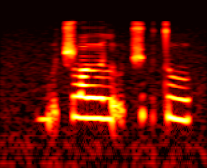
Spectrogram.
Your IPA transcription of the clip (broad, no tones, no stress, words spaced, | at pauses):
bṵt͡ʃlˠɯːlṵt͡ʃ | tu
